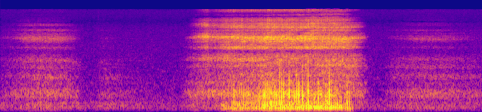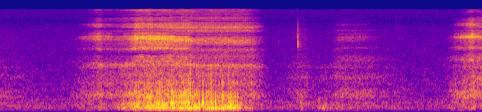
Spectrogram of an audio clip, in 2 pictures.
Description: Great Video of my wife just sawing logs, snoring very loud was able to catch her and film her, the greatest part she doesn't know I did, Surprise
